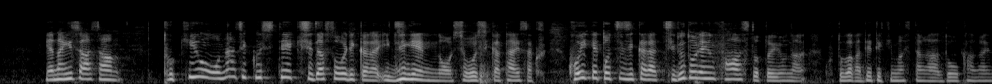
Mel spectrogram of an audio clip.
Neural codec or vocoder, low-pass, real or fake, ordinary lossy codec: codec, 16 kHz, 8 kbps, FreqCodec, smaller model; none; fake; none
